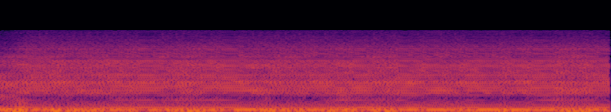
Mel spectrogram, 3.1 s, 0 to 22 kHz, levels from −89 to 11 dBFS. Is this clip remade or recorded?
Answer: remade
